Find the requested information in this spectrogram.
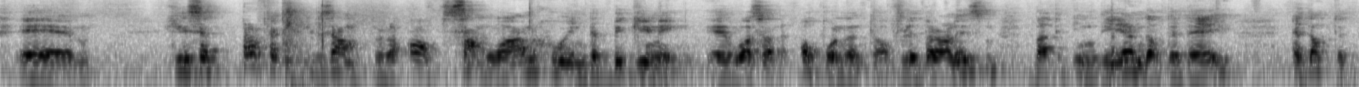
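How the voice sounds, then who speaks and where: A man with a Polish accent and a fairly high pitch speaks at a moderate pace with lively intonation, amid noticeable background noise and audible room echo. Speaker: publicist, conference speaker. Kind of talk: reading aloud a prepared conference talk. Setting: conference room with audience. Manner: halting, many fillers.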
